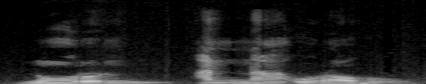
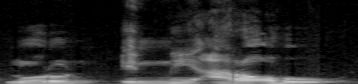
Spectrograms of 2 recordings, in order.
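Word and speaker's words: نور أنى أراه: Kalau dibaca nurun inni arahu, jadi nur. Bacanya bukan nurun inni arahu, nurun anna urahu.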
